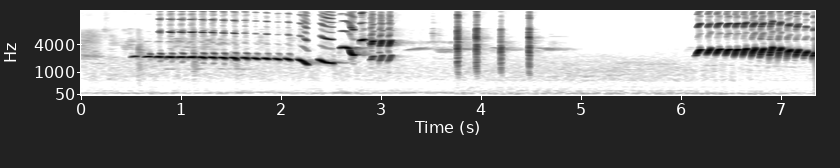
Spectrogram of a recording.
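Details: White-rumped shama (murai batu) from Indonesia singing in the rattling ketrekan style, recorded as master material for training songbirds: a fast run of about twenty identical high whistled notes, a slurred drop, sharp clicks, then a dense buzzy trill.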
